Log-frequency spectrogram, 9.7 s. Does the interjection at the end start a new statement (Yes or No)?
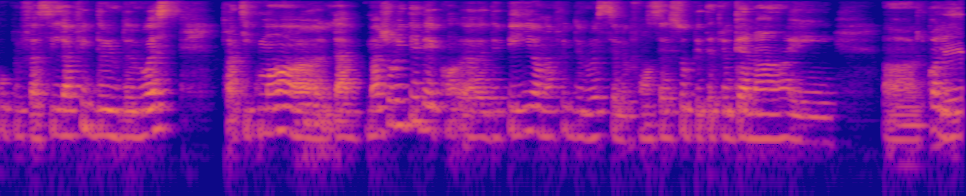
Yes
